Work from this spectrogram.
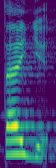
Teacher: Wala taj'alu taj. Ada qalqalah sughra karena jimnya sukunnya asli dan ada di tengah bacaan. Dibacanya memantul dengan pantulan yang kecil.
